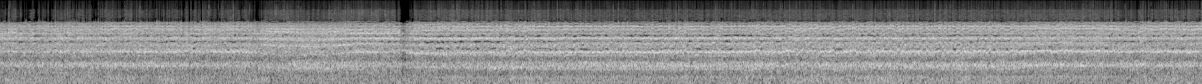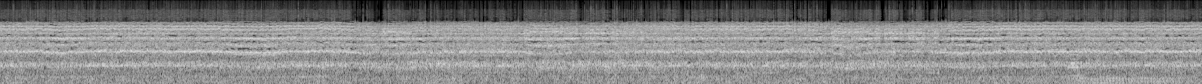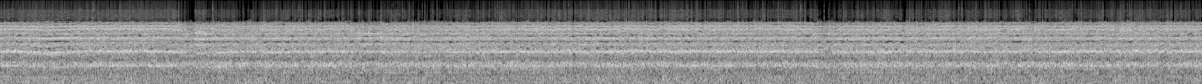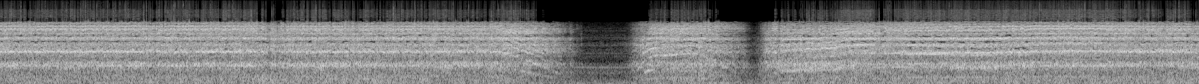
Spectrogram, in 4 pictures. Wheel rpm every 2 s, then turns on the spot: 230, 230, 210, 210, 210, 230, 230, 220, 230, 230, 220, 230, 230, 230, 230, 230, 230, 230, 230, 230, 140, 80, 200, 230.
none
